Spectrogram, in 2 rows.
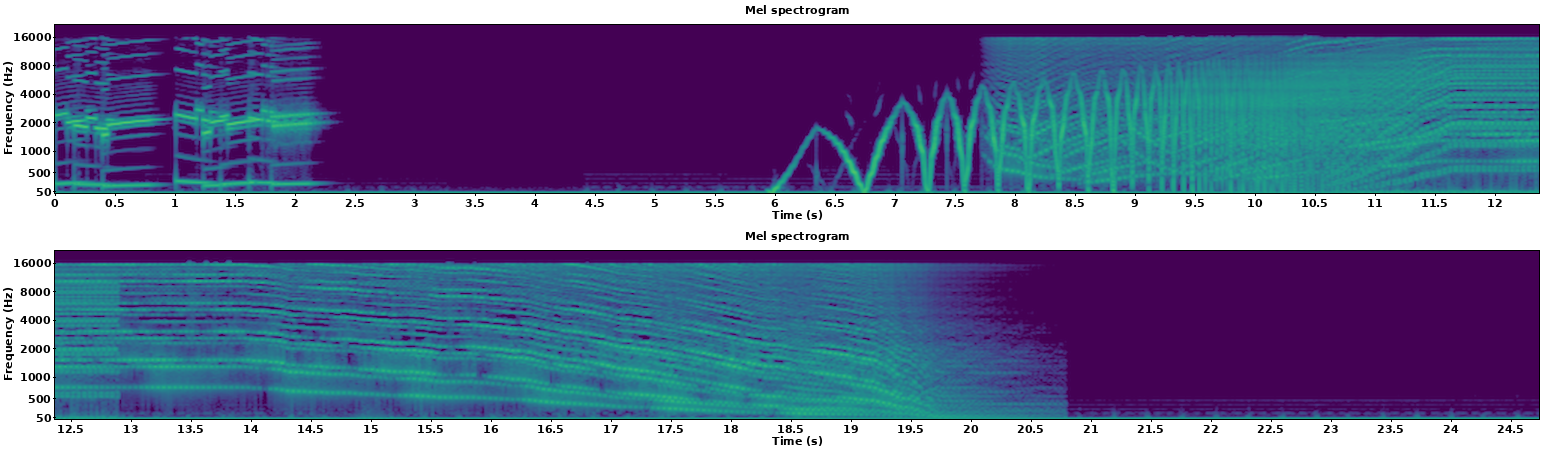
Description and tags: parantaja1 - health recovery instrument 1
some kind of machine I did in one project and called it health-recovery machine. Done with clavia nordlead2
future, sci-fi, machine, imaginary, synthetic, scifi, electric, strange, health-recovery, sounddesign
